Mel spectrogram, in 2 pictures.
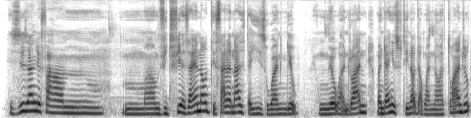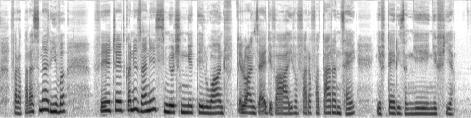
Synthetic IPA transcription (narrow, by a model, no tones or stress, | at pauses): izizanilefə | mamivid̪i̥fiəzajanawd̪esa̰ɾanazid̪aizwaniŋew | ŋewa̰ɳɖ͡ʐanimaɳɖ͡ʐeaŋizivid̪inawd̪a̰waninawat̪oaɳɖ͡ʐufaɾapaɾasinaɾivəfeʈ͡ʂet̪u̥kʲanezanisimioʈ͡ʂiniŋet̪eluaɳɖ͡ʐu̥t̪elanza̰jd̪efa̰efəfa̰ɾafant̪aɾanizajŋefi̥t̪aɾizaŋeŋefiə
